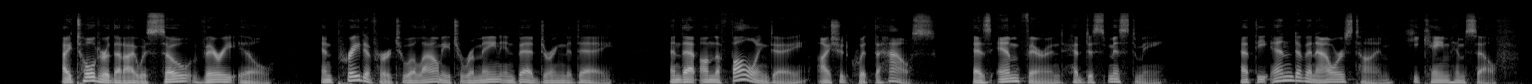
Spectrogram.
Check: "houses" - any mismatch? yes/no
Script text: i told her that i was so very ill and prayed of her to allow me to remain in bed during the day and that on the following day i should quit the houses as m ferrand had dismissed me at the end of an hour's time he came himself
yes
